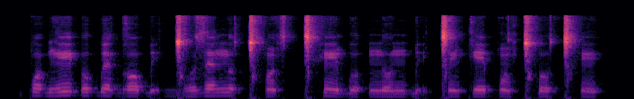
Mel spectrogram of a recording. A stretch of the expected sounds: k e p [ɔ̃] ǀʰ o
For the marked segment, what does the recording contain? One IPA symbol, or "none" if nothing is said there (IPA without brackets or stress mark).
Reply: ɔ̃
